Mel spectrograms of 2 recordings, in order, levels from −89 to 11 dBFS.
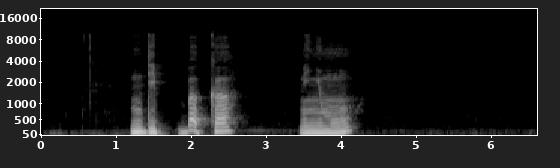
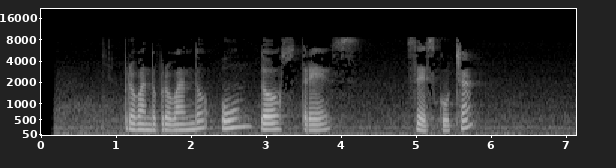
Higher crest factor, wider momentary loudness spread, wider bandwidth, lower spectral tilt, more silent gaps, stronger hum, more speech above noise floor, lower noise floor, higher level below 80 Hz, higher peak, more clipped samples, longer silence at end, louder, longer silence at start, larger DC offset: about the same, 18 dB vs 20 dB; second, 8 LU vs 18 LU; second, 5.4 kHz vs 8.8 kHz; first, -10.5 dB/octave vs -6.5 dB/octave; neither; neither; first, 55 dB vs 26 dB; first, -75 dBFS vs -47 dBFS; about the same, -46 dBFS vs -48 dBFS; second, -8 dBFS vs -4 dBFS; neither; first, 2.45 s vs 0.95 s; about the same, -22 LUFS vs -22 LUFS; first, 1.2 s vs 0.2 s; neither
